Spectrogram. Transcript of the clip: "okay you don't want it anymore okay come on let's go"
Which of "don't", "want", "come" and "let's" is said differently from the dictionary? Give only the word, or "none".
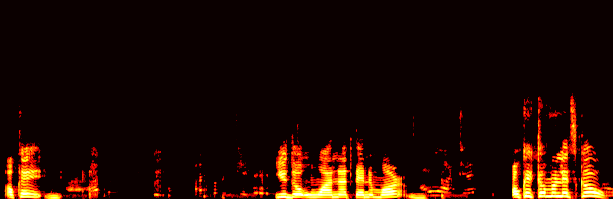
want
